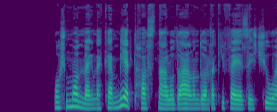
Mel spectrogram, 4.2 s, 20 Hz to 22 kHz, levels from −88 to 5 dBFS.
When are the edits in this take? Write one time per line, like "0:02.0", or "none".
0:01.0
0:03.1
